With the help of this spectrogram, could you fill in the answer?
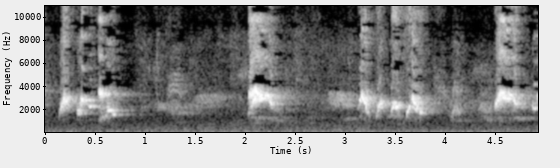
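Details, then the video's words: A competition-singing red-whiskered bulbul gives loud, bubbly whistled phrases in short bursts about every second or two, some rising and warbling, over a faint background hiss. "Chào Mào Đấu Hót"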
